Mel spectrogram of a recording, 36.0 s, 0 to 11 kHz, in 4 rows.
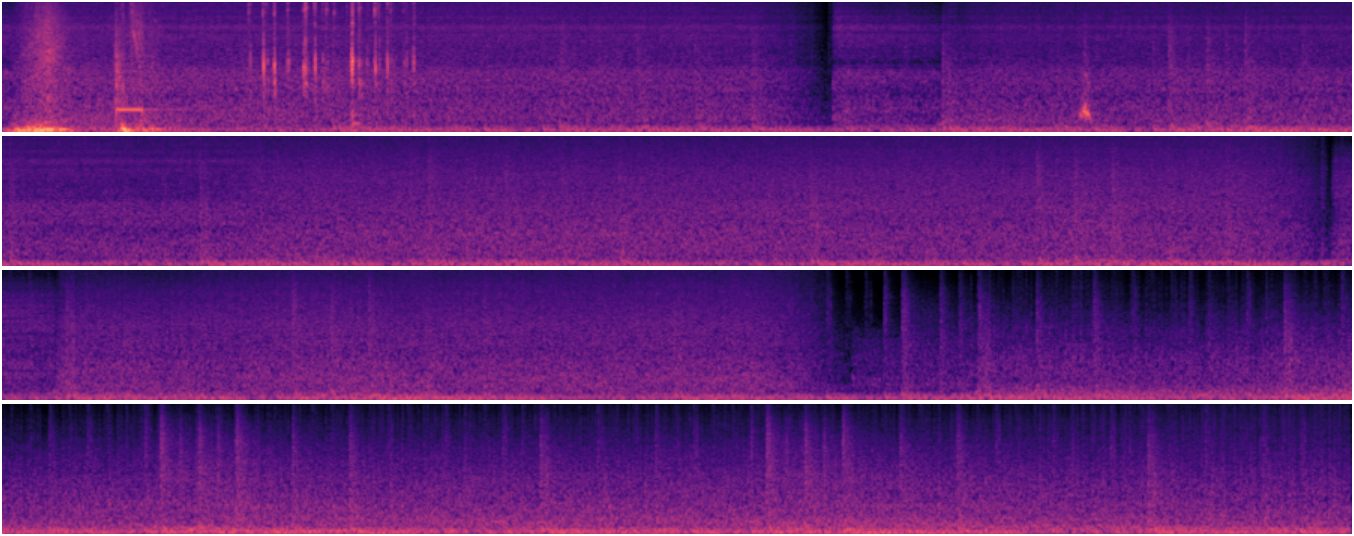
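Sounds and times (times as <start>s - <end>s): sharp crackles: 0.8s - 2.8s.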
